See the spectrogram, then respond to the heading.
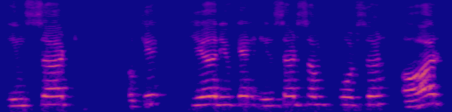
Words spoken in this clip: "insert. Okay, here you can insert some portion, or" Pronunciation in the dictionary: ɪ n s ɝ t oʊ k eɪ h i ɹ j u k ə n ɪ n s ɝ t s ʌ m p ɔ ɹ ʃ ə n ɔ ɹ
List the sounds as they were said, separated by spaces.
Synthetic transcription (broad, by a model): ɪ n s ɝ t oʊ k eɪ h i ɹ j u k ə n ɪ n s ɝ t s ʌ m p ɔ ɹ s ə n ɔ ɹ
